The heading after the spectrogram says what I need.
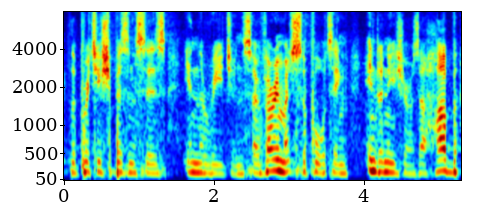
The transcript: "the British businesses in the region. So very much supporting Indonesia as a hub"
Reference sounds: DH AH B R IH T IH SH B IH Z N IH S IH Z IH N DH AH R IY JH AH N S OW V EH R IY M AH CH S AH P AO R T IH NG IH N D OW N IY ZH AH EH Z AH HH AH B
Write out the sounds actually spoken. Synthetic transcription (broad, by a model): DH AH B R IH T IH SH B IH Z N IH S IH Z IH N DH AH R IY JH AH N S OW V EH R IY M AH CH S AH P AO R T IH NG IH N D OW N IY ZH AH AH Z AH HH AH B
